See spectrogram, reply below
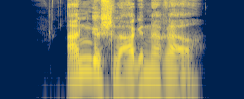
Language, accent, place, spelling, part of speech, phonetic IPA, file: German, Germany, Berlin, angeschlagenerer, adjective, [ˈanɡəˌʃlaːɡənəʁɐ], De-angeschlagenerer.ogg
- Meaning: inflection of angeschlagen: 1. strong/mixed nominative masculine singular comparative degree 2. strong genitive/dative feminine singular comparative degree 3. strong genitive plural comparative degree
